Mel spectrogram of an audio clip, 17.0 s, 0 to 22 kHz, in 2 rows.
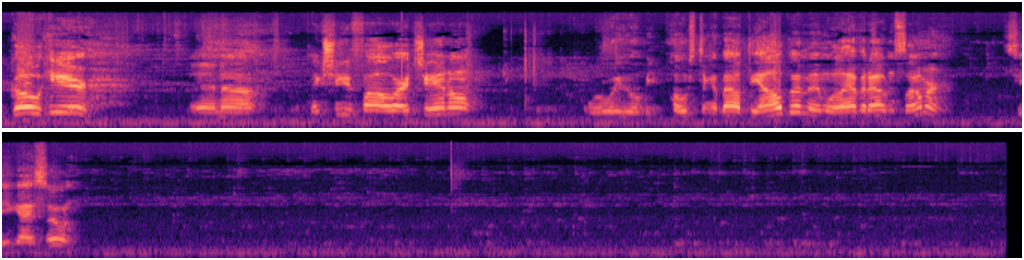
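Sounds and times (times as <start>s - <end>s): car driving cabin rumble: 0.0s - 16.9s.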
